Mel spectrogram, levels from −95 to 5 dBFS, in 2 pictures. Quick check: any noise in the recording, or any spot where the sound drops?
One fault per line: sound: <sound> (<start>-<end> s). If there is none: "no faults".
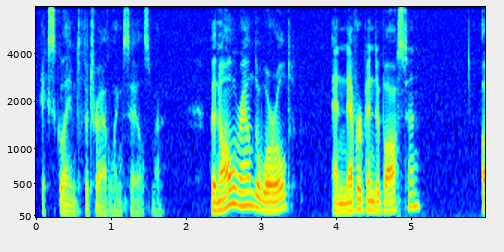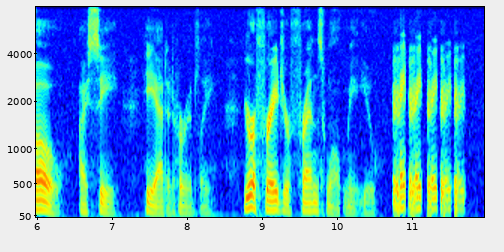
sound: laugh (10.7-11.7 s)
